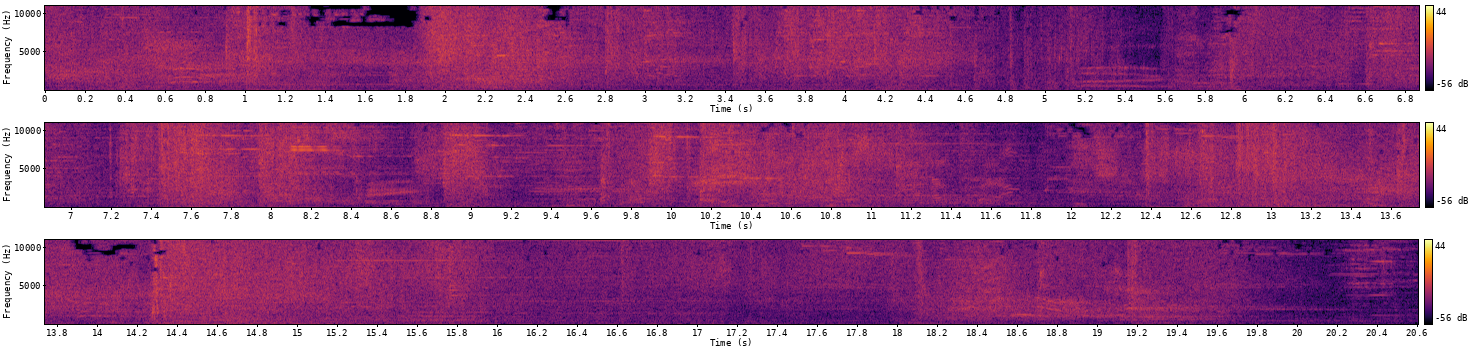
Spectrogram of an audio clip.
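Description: Magic spells and weapon blows from a fantasy video game crackle and boom in quick bursts.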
